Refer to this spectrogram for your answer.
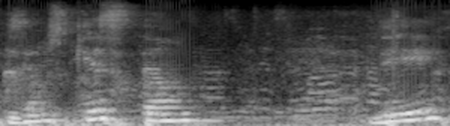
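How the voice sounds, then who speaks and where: Amid noticeable background noise and audible room echo, a man speaks very slowly in a fairly high pitch. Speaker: book author, genealogist. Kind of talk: speech at inauguration ceremony.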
